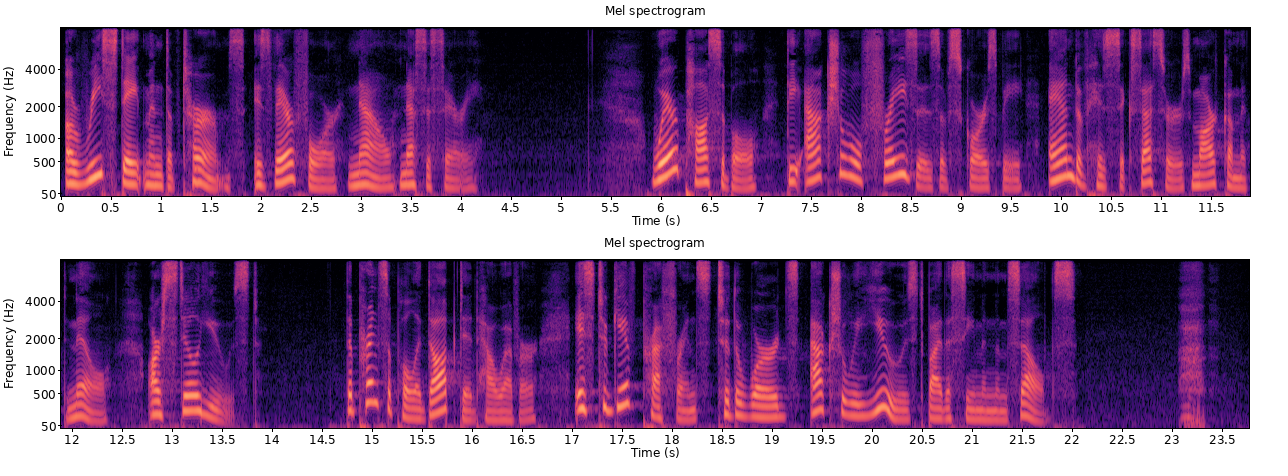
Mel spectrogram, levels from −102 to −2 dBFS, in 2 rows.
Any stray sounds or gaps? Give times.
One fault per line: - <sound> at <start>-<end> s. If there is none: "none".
- breath at 23.1-23.5 s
